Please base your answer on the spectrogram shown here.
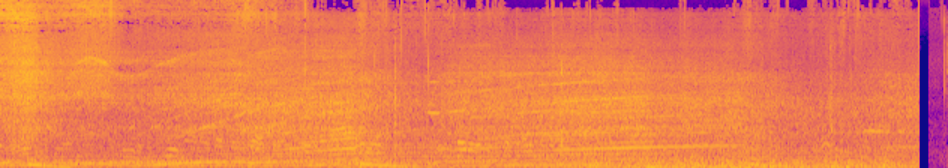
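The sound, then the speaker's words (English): A motorcycle engine with a stock exhaust revs, its pitch climbing and falling through several throttle blips in a loud, continuous run before cutting off abruptly at the end. “recording probably doesn't do great, great justice to the bike, but again, gives you an idea what it sounds like. Stock exhaust setup,”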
